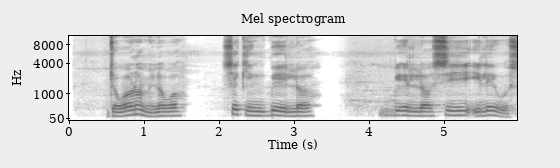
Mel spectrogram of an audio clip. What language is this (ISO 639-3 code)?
yor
